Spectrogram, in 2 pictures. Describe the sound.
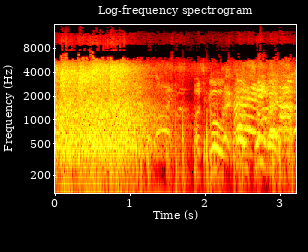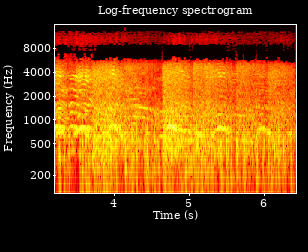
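Rapid gunfire from a radio drama shootout with riders on horseback: many loud, overlapping shots crackle continuously under urgent shouting voices.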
